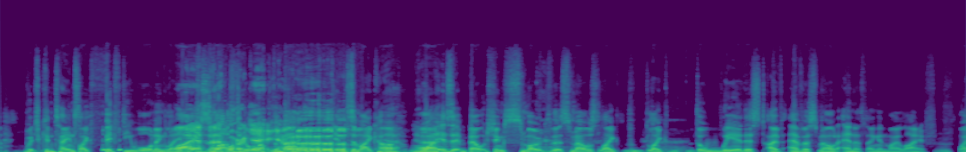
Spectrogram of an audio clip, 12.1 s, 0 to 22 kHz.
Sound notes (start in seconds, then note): 2.1 laughs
